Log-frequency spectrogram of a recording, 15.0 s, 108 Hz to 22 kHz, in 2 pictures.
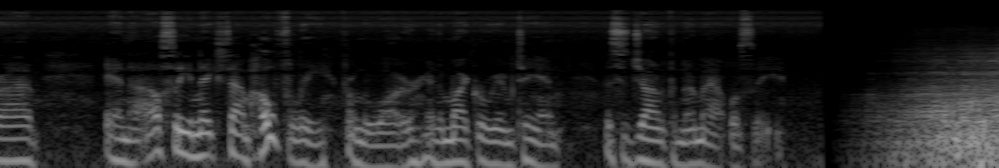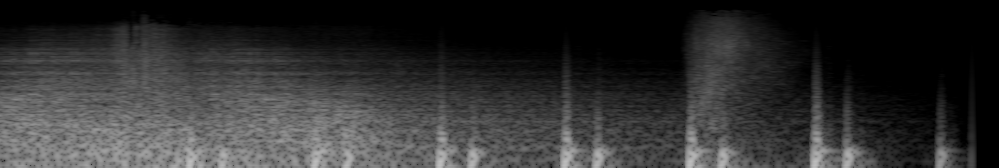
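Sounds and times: rush of noise: 0:06.4 - 0:13.6
hissing whoosh: 0:06.5 - 0:11.7, 0:12.6 - 0:13.6
deep booming hits: 0:08.4 - 0:14.8.

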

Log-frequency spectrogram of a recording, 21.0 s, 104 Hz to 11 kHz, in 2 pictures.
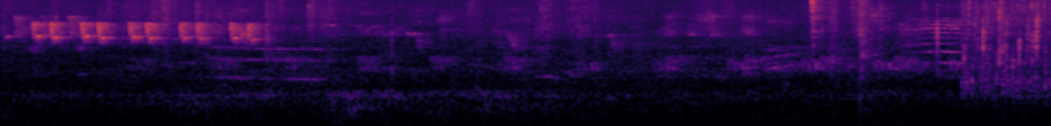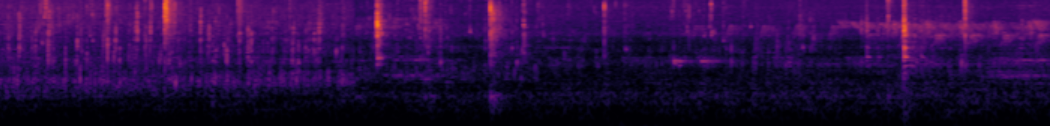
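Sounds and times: water sloshing in metal bowl: 0:14.1 - 0:20.8.

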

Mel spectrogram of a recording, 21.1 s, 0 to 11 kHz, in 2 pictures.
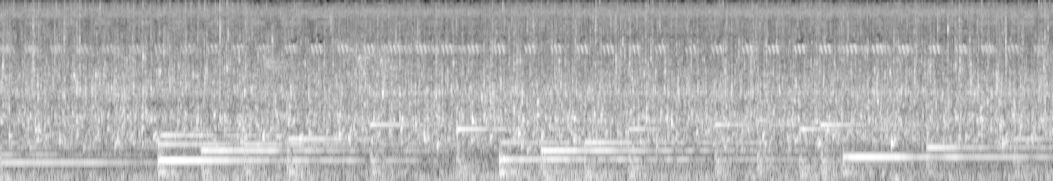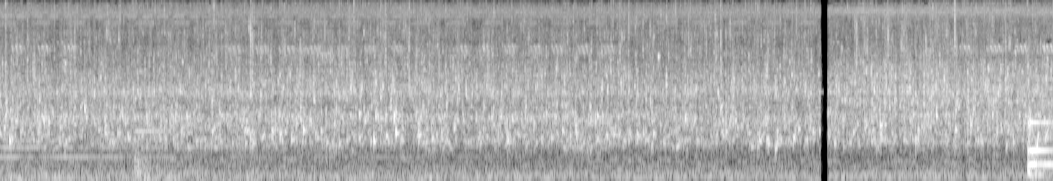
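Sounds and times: water trickling from fountain: 0:00.0 - 0:21.0.

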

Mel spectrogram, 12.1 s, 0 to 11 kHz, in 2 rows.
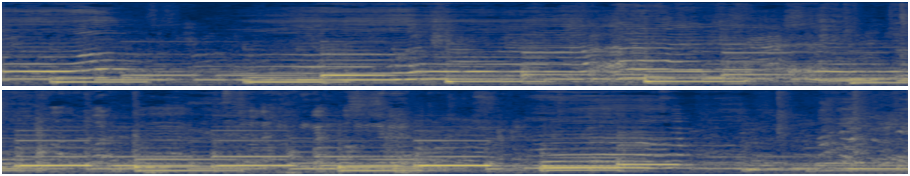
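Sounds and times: electric guitar melody: 0:00.0 - 0:12.0.

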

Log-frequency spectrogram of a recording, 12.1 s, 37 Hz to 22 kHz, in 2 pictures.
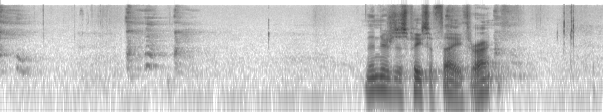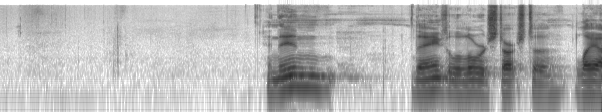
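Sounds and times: person coughing: 0:00.0 - 0:00.4.

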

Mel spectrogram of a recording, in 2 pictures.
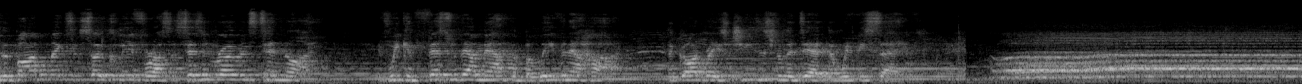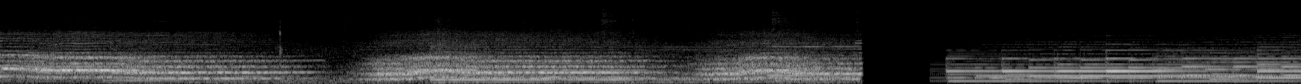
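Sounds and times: music: 0:00.0 - 0:21.7, 0:22.3 - 0:26.0
crowd singing a worship song: 0:05.8 - 0:21.7.

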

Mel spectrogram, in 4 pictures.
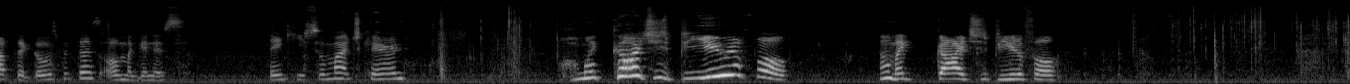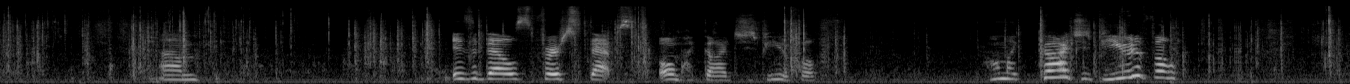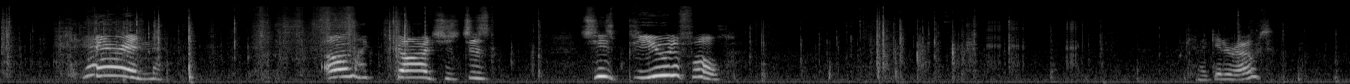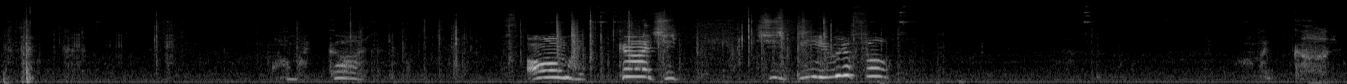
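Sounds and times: faint low hum: 0:00.0 - 0:53.9
hands handling packaging: 0:10.9 - 0:20.2, 0:21.0 - 0:32.5, 0:34.4 - 0:38.2, 0:39.5 - 0:50.0
hands handling box packaging: 0:11.2 - 0:17.9, 0:44.0 - 0:49.3.

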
